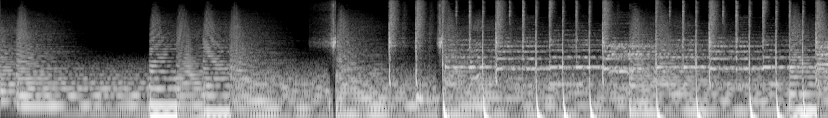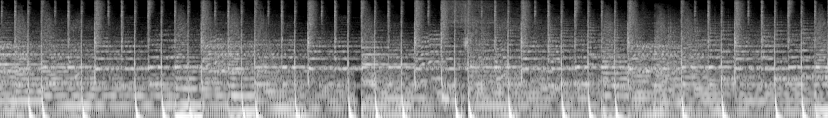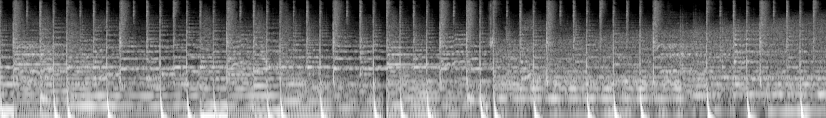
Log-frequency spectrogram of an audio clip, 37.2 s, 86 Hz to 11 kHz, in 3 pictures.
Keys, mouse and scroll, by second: 0.8 scroll down 1, 2.2-2.9 scroll down 6, 2.9-4.5 shift+middle drag, 4.5-11.2 drag, 11.8-12.2 scroll up 2, 12.2-14.0 shift+middle drag, 14.0-14.5 drag, 14.5 scroll down 2, 14.8 shift+middle click, 15.1 click, 15.5 click, 16.0 g, 17.6-18.5 scroll down 4, 18.5 g, 20.9-21.3 scroll up 8, 21.3-22.0 shift+middle drag, 22.0 scroll up 1, 22.2 shift+middle click, 22.5-23.1 scroll up 1, 23.1 click, 23.8 shift+click, 24.6 ctrl+p, 26.2-26.7 scroll down 1, 26.7 shift+middle click, 27.0 drag, 27.5 drag, 28.8 click, 29.0-29.6 scroll down 1, 29.6 g.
